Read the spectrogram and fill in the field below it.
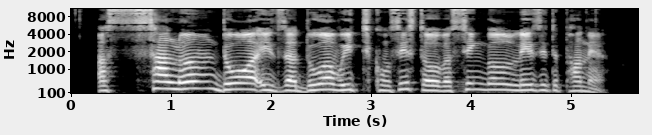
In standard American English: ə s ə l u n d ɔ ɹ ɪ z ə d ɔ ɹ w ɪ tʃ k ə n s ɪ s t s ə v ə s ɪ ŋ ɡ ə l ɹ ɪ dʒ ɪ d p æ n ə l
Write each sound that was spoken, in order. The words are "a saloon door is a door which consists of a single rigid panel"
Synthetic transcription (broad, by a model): ə s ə l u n d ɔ ɪ z ə d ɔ w ɪ tʃ k ə n s ɪ s t s ə v ə s ɪ ŋ ɡ ə l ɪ z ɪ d p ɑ n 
